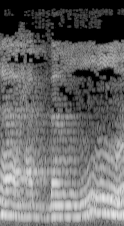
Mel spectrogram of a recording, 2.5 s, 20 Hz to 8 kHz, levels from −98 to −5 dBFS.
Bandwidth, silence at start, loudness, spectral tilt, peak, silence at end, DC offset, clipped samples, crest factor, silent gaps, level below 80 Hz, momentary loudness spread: 7 kHz; 0 s; -23 LUFS; -8.5 dB/octave; -8 dBFS; 0 s; under 0.1%; under 0.1%; 12 dB; none; -60 dBFS; 6 LU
